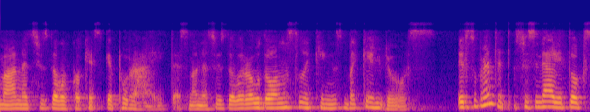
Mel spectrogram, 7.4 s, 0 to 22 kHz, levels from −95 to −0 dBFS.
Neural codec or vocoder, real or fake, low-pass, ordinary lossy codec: codec, 16 kHz, 1.1 kbps, Voila-Tokenizer; fake; 7.2 kHz; Opus, 24 kbps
